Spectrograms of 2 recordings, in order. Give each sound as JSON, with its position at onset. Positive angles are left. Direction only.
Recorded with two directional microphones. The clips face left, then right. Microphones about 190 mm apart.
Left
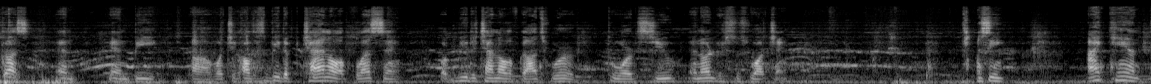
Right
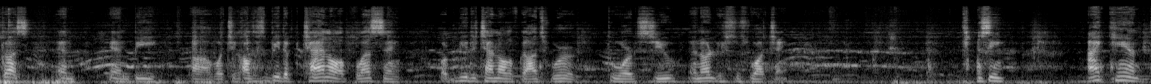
{"t": 0.0, "sound": "speech", "side_deg": -5}
{"t": 9.6, "sound": "speech", "side_deg": -5}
